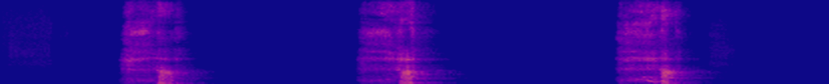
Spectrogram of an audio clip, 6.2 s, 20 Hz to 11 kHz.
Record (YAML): exhalation_length: 6.2 s
exhalation_amplitude: 20674
exhalation_signal_mean_std_ratio: 0.29
survey_phase: beta (2021-08-13 to 2022-03-07)
age: 45-64
gender: Female
wearing_mask: 'No'
symptom_none: true
smoker_status: Never smoked
respiratory_condition_asthma: false
respiratory_condition_other: false
recruitment_source: REACT
submission_delay: 1 day
covid_test_result: Negative
covid_test_method: RT-qPCR
influenza_a_test_result: Negative
influenza_b_test_result: Negative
